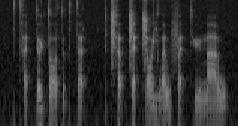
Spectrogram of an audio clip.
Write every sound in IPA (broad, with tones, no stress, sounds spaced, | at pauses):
t̪ʰ ɐ˨ t̚ t̪ ɵ˥ ɥ t̪ ɔː˨˩ t̪ ʊ˨ k̚ t̪ ɐ˨˥ t̚ | t͡sʰ ɐ˧ p̚ t͡s ɐ˨ t̚ t͡s ɔː˨˩ j w ɐ˨˧ w f ɐ˨ t̚ t̪ʰ yː˨˩ m aː˨˧ w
